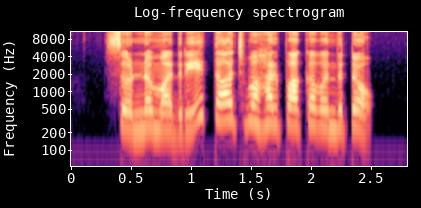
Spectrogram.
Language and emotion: Tamil, happy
